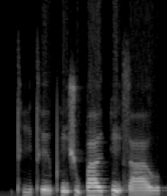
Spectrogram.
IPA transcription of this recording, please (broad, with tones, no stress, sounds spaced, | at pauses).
tʰ i˨ tʰ e˨ ɪ̯ pʰ ĩ˦˨ ʃ ṵ˦˨ p a˦ ɪ̯ k ĩ˦˨ sʰ a˦ ʊ̯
